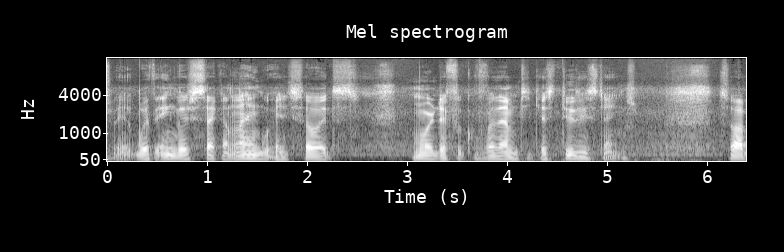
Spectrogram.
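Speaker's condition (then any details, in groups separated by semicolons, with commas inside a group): Cerebral palsy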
